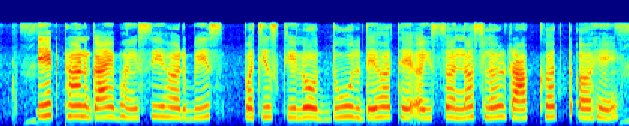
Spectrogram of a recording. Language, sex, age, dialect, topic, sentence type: Chhattisgarhi, female, 18-24, Northern/Bhandar, agriculture, statement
